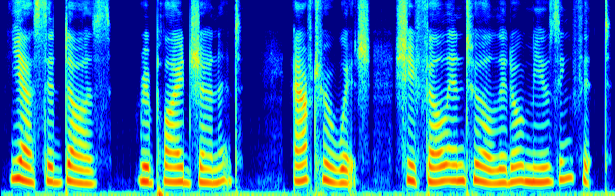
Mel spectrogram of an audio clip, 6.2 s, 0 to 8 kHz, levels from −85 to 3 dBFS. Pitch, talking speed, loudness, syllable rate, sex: 225 Hz, 135 wpm, -18 LUFS, 4.0 syllables/s, female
